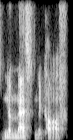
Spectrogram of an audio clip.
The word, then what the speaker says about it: Namestnikov: The name Evan meant to say there, I believe, was I'll help you pronunciation wise. It was Namestnikov.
